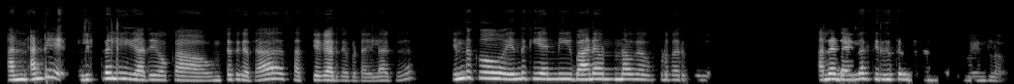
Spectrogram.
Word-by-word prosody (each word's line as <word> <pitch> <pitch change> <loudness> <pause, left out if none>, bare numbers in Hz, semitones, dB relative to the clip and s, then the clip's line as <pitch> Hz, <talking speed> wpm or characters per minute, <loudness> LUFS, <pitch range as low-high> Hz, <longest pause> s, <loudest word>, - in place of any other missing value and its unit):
అన్ 220 +2 +5
అంటే 275 +6 +1 0.3
లిటరల్లీ 270 +5 +2 0.2
అది 215 +1 -3
ఒక 200 - -31 0.4
ఉంటది 205 +5 -5
కదా! 190 +2 -3 0.3
సత్యగారిది 195 -1 -3
ఒక 175 - -14
డైలాగ్. 180 +2 -10 0.6
"ఎందుకు? 290 +1 +2 0.3
ఎందుకు 260 +1 0
ఇయన్నీ? 250 0 +2
బానే 235 +2 +5
ఉన్నావు‌గా 240 -1 0
ఇప్పడి 220 0 -11
వరకు?" 210 -1 -12 1.2
అనే 240 +4 +5
డైలాగ్ 240 +4 0
తిరుగుతుంటది 230 -1 -2
అంతే 190 0 -14 0.2
మైండ్‌లో. 180 -1 -13
225 Hz, 130 wpm, -19 LUFS, 195-245 Hz, 1.2 s, అన్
